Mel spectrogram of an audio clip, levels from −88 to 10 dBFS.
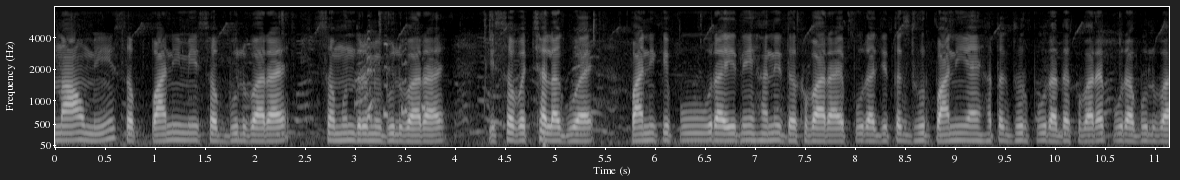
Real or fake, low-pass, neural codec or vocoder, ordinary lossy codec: real; 7.2 kHz; none; none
